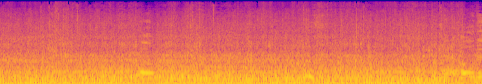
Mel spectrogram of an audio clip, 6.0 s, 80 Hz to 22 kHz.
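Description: A 1979 Triumph Spitfire engine runs steadily while driving, a loud continuous low drone with road and wind roar filling the whole stretch; someone briefly speaks over it.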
